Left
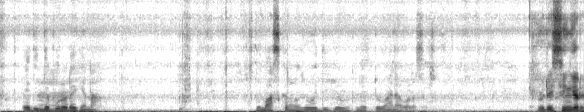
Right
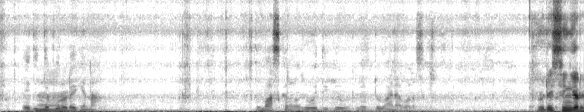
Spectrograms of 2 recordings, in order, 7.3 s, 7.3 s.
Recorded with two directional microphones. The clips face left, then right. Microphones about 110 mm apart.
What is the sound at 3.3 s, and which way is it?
Speech, 15° left (ahead or behind).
